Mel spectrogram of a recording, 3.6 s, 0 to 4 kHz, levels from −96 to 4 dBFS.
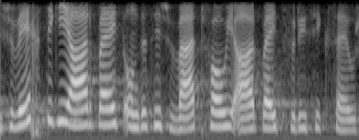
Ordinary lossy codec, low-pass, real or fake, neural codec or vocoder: none; 3.6 kHz; real; none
